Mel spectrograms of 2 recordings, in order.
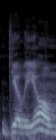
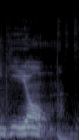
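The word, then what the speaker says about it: Guillaume: He was he was uh correcting for stupid and pronouncing it Gileiam when it's actually Guom.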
